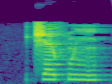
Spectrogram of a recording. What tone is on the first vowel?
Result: low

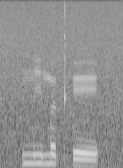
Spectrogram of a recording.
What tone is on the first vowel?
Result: high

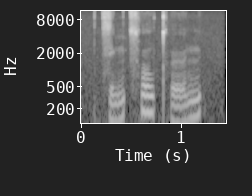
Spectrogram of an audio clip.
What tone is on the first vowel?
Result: rising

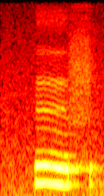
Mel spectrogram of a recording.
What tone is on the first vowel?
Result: falling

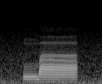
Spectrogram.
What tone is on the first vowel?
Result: low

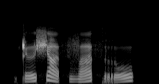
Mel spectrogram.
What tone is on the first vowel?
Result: rising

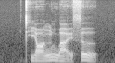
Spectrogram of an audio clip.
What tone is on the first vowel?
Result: rising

